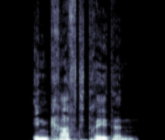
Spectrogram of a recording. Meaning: to become effective; to come into force
- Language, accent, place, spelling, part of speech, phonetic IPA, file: German, Germany, Berlin, in Kraft treten, verb, [ɪn kʁaft ˈtʁeːtn̩], De-in Kraft treten.ogg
